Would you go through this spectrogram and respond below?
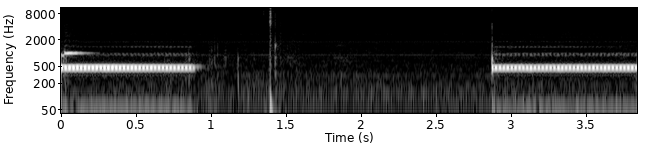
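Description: Telephone tones sound as a call is placed for a phone interview: a steady dial tone breaks off for short dialing beeps, then a single clear tone resumes, fairly quiet with no talk.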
